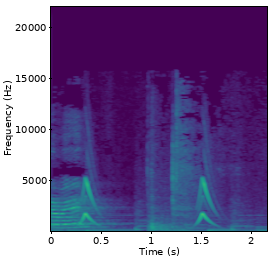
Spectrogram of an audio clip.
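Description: Two cartoon 'boing' sound effects, each a quick sweep up in pitch and back down, about a second apart, over light background music.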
